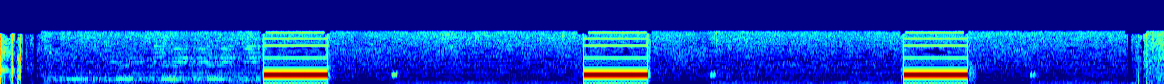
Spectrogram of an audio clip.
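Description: Steady telephone tones while a call is transferred: three identical mid-pitched beeps, each just under a second long, evenly spaced by a few seconds of near silence.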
